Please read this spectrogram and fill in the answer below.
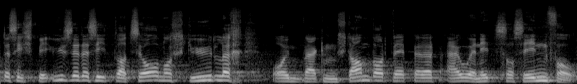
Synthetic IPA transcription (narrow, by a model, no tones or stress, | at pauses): d̥ɑsɪʃb̥ɪʔysəɾəsit̪uɑt͡sjoːnɔʃtyːɾlɪχ | ʔoɪmvæɡ̥əmʃtɑndɔrtʋɛbɛvæɾbawənɪtsosɪnfɔ̰l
